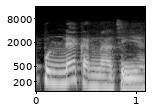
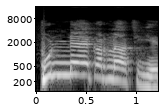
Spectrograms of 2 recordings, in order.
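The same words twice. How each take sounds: First: The word punya is said softly, without force. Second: The word punya is said with strong force. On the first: The speaker calls it right. "प्यार से बोलते हैं" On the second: The speaker calls it wrong. "ये थोड़ी ना बोलते हैं"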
